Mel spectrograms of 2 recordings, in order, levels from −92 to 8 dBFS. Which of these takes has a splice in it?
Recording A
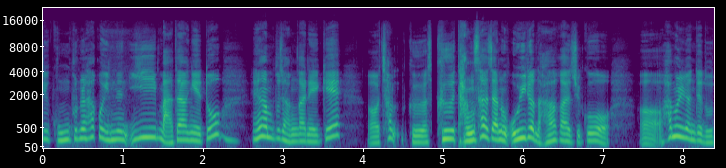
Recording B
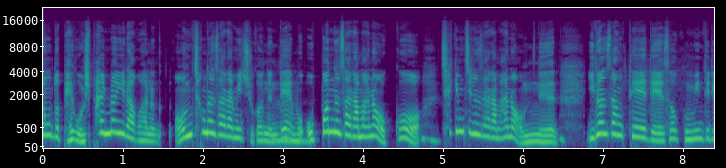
A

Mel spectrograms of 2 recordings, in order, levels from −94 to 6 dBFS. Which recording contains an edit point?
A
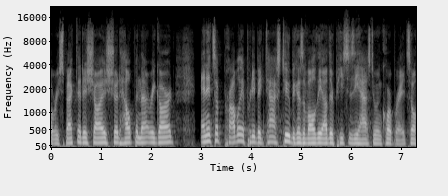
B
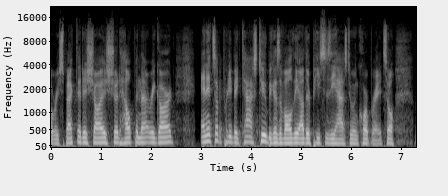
B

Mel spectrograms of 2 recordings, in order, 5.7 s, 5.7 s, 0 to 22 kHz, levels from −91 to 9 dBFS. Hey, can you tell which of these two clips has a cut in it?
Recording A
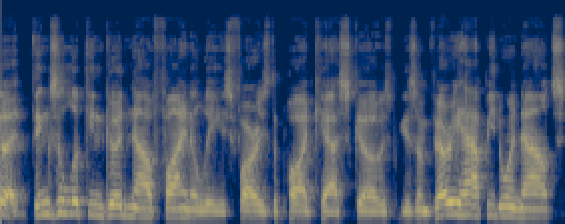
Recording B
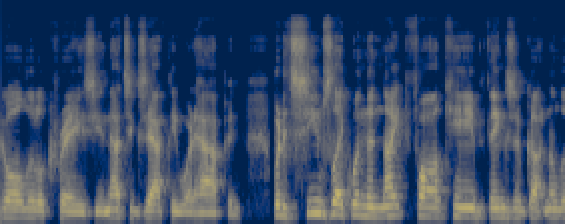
B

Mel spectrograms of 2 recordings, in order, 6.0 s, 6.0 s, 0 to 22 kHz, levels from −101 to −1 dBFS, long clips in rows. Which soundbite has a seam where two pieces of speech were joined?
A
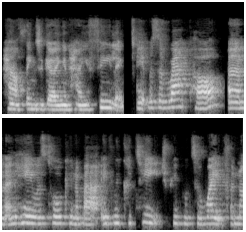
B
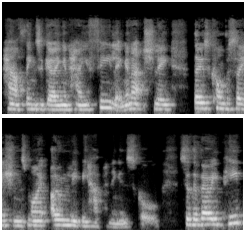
A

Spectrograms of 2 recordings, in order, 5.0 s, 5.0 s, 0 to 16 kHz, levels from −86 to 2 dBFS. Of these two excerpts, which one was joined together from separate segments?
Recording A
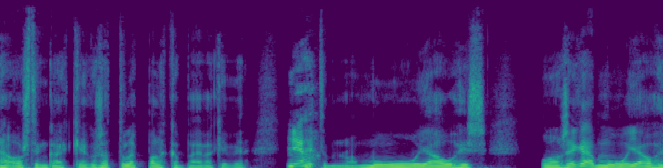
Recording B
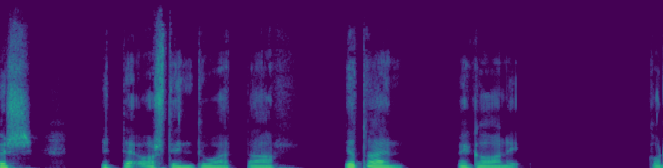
A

